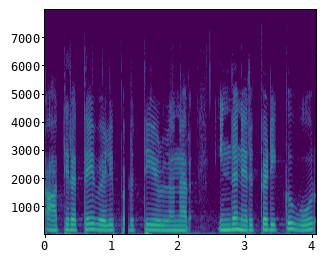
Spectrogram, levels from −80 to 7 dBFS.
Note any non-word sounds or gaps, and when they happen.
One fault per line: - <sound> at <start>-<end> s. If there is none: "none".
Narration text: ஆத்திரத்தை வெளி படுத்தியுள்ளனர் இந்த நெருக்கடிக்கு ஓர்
- dropout at 1.2-1.3 s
